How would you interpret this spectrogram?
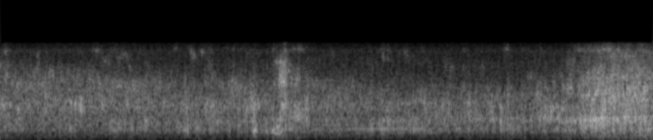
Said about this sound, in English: Cars everywhere. I'm going to step well back. Let the cars do what cars do. There we go.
